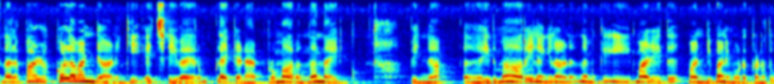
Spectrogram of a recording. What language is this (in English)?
Malayalam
